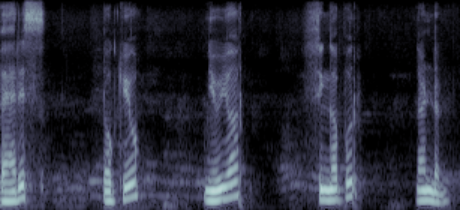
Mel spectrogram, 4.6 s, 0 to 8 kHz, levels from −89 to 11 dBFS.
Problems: constant background noise, continuous background conversations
